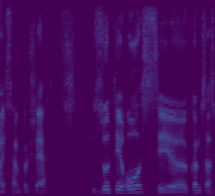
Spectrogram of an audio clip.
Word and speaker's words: Zotero: mais c'est payant et c'est un peu cher Zotero c'est comme ça se prononce Z o T e r o euh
